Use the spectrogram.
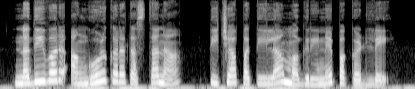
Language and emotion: Marathi, neutral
